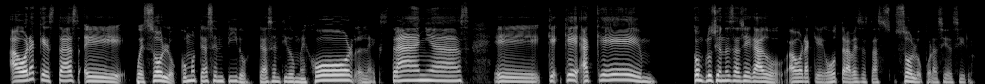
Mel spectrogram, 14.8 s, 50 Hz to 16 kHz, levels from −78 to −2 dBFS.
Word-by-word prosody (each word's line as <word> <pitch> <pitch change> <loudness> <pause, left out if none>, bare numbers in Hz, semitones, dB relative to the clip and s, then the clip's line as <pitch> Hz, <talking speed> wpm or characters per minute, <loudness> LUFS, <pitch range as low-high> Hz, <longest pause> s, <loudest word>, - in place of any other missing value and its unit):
ahora 200 +8 +4
que 225 -5 -1
estás, 195 +2 -1
eh, 170 -5 +1
pues 155 -3 0
solo. 190 -1 +3
¿Cómo 195 +4 0
te 185 - -5
has 185 0 -2
sentido? 180 -7 -3
¿Te 145 - -5
has 150 +3 -3
sentido 165 -2 -3
mejor? 215 +8 +4
¿La 135 +1 -7
extrañas? 200 +1 +1 0.3
Eh. 165 -1 -1
¿Qué? 195 - -4
¿Qué? 225 +1 +3
¿A 190 +2 +2
qué 220 0 +1 0.8
conclusiones 205 -1 +2
has 190 -2 0
llegado 165 -7 0
ahora 160 +1 -1
que 140 -4 -10
otra 150 +1 -3
vez 150 +2 -5
estás 135 -2 -11
solo, 155 -2 -1
por - - -10
así 145 +2 -9
decirlo? 140 0 -11
180 Hz, 135 wpm, -21 LUFS, 155-200 Hz, 0.8 s, ahora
